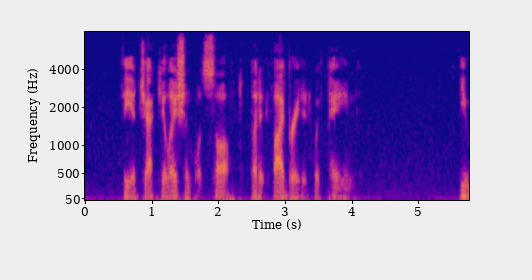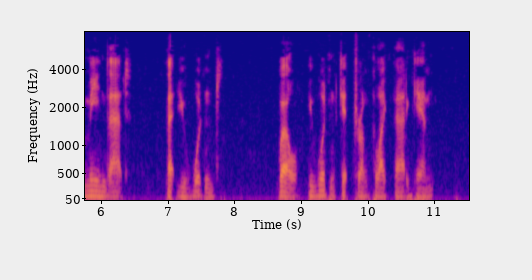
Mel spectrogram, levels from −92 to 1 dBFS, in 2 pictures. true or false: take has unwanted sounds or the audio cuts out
false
